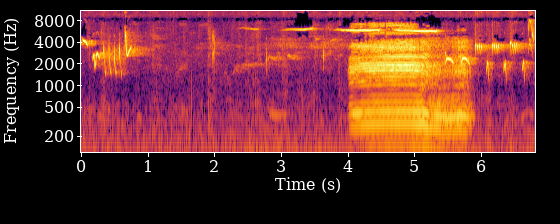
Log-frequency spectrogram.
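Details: Herd of dozens of cows in a wide rice field; after several seconds of quick, high bird chirps, one cow lets out a single loud, sustained moo lasting over a second, then bird twittering resumes.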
